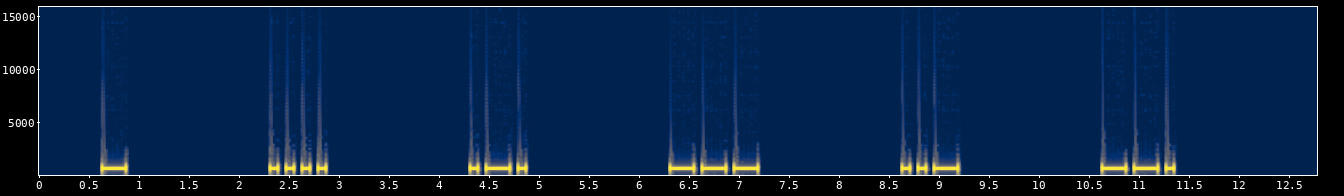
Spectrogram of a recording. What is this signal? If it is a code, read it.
Morse code, heard as a keyed tone, about 15 wpm, spaced as for 5 wpm, 700 Hz. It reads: THROUG
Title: 6x Character Spacing - Top 200 Words - 15wpm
